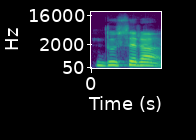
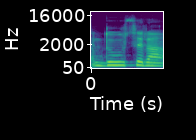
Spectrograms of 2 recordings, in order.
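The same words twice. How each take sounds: First: Short u in "दूसरा", like "दुसरा"; incorrect pronunciation. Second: Long oo in "दूसरा"; correct pronunciation. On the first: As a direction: say "दूसरा" wrongly with a brief first vowel. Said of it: "अशुद्ध शब्द". ("दूसरा" का अशुद्ध उच्चारण, छोटा उ) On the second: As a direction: say "दूसरा" with the first vowel held long. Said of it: "शुद्ध शब्द". ("दूसरा" का शुद्ध उच्चारण, लंबा ऊ) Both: Shown as a demonstration.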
